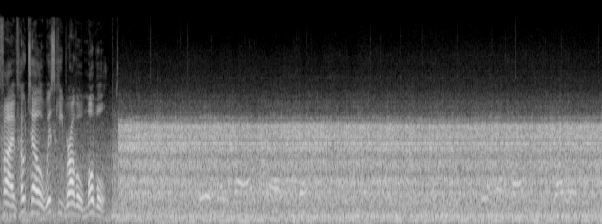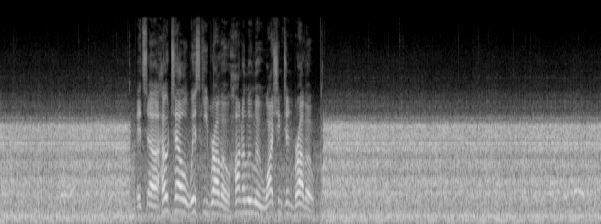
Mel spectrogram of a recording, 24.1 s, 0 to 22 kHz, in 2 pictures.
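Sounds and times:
faint warbling radio voices: 0.0 - 24.0
radio speaker hissing: 0.0 - 24.0
truck rumble: 0.0 - 24.0.

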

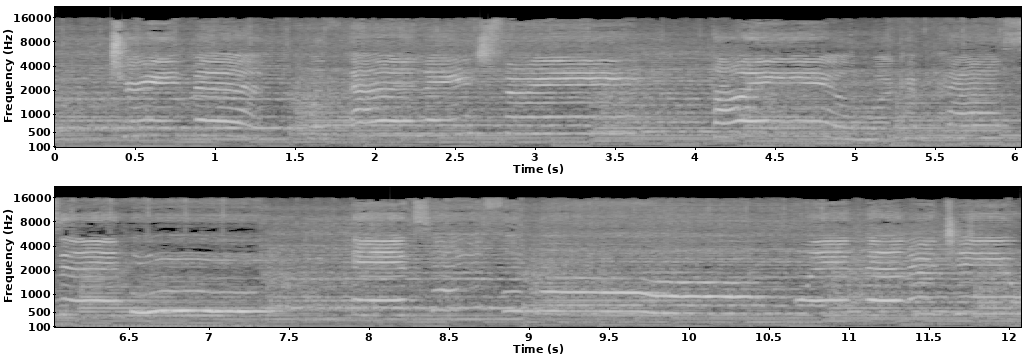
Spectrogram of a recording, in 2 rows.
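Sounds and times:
backing music: 0.0 - 12.0
woman singing pop song: 0.1 - 12.0.

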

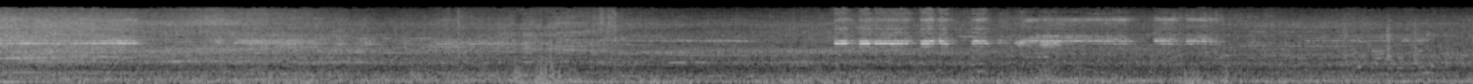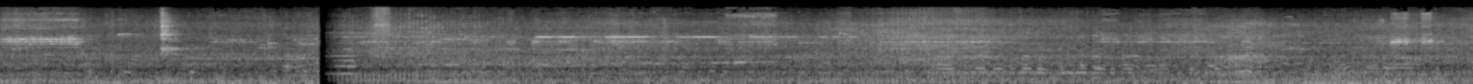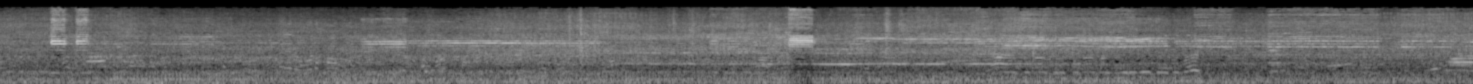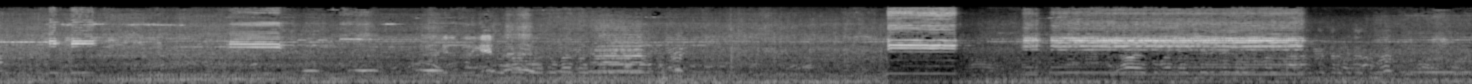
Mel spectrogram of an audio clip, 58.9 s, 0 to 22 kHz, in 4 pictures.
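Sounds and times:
traffic passing: 0.0 - 58.9.

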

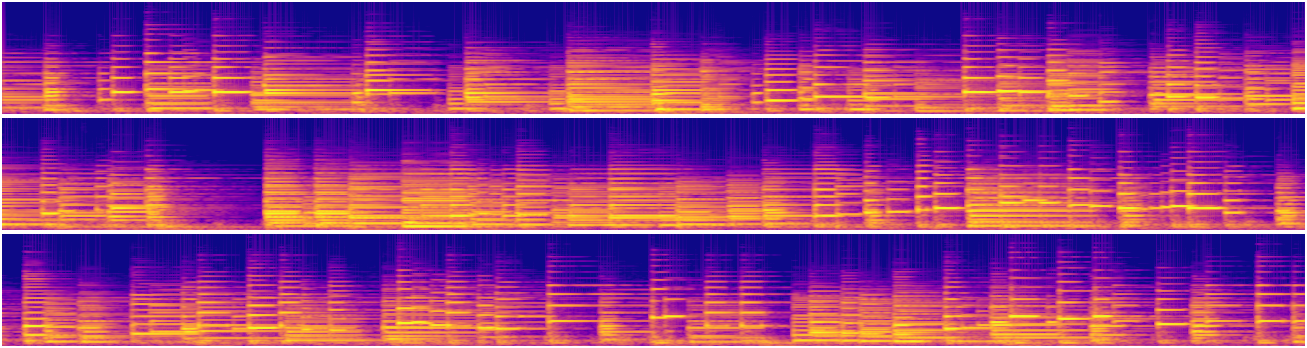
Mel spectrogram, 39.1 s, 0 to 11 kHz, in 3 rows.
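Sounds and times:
piano music: 0.0 - 39.0.

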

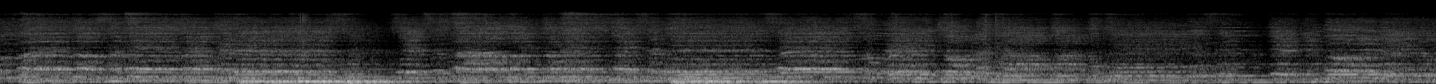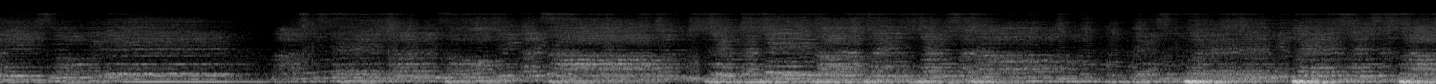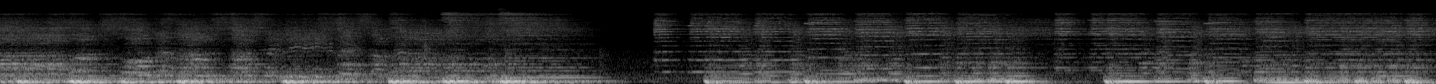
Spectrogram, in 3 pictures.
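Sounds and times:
choir singing with instruments: 0.0 - 34.8.

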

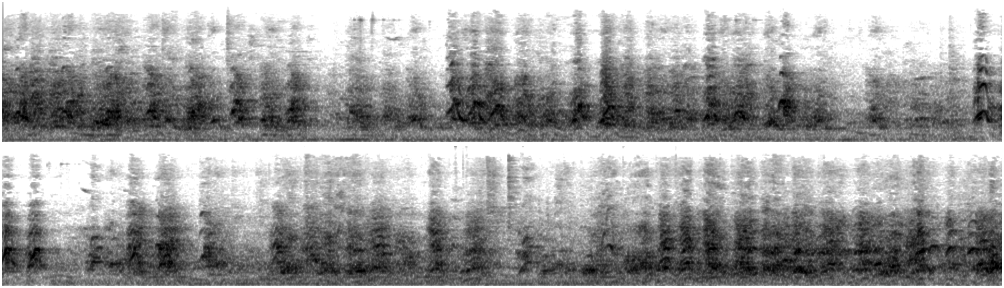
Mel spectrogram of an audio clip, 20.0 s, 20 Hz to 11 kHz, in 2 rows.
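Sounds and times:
dog barking and yipping: 0.0 - 20.0.

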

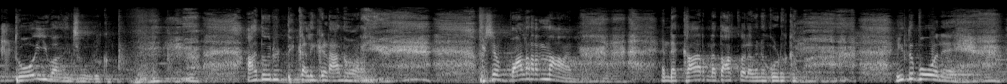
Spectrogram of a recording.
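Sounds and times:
man speaking into microphone: 0.0 - 10.0
breathy gasp: 1.4 - 2.5, 3.9 - 4.8, 8.0 - 9.0.

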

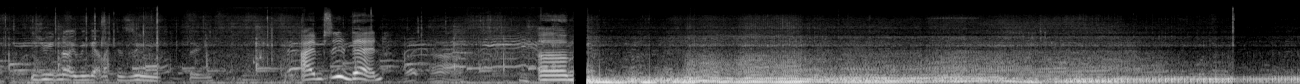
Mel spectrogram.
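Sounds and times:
motorcycle engine revving: 5.9 - 13.0.

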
